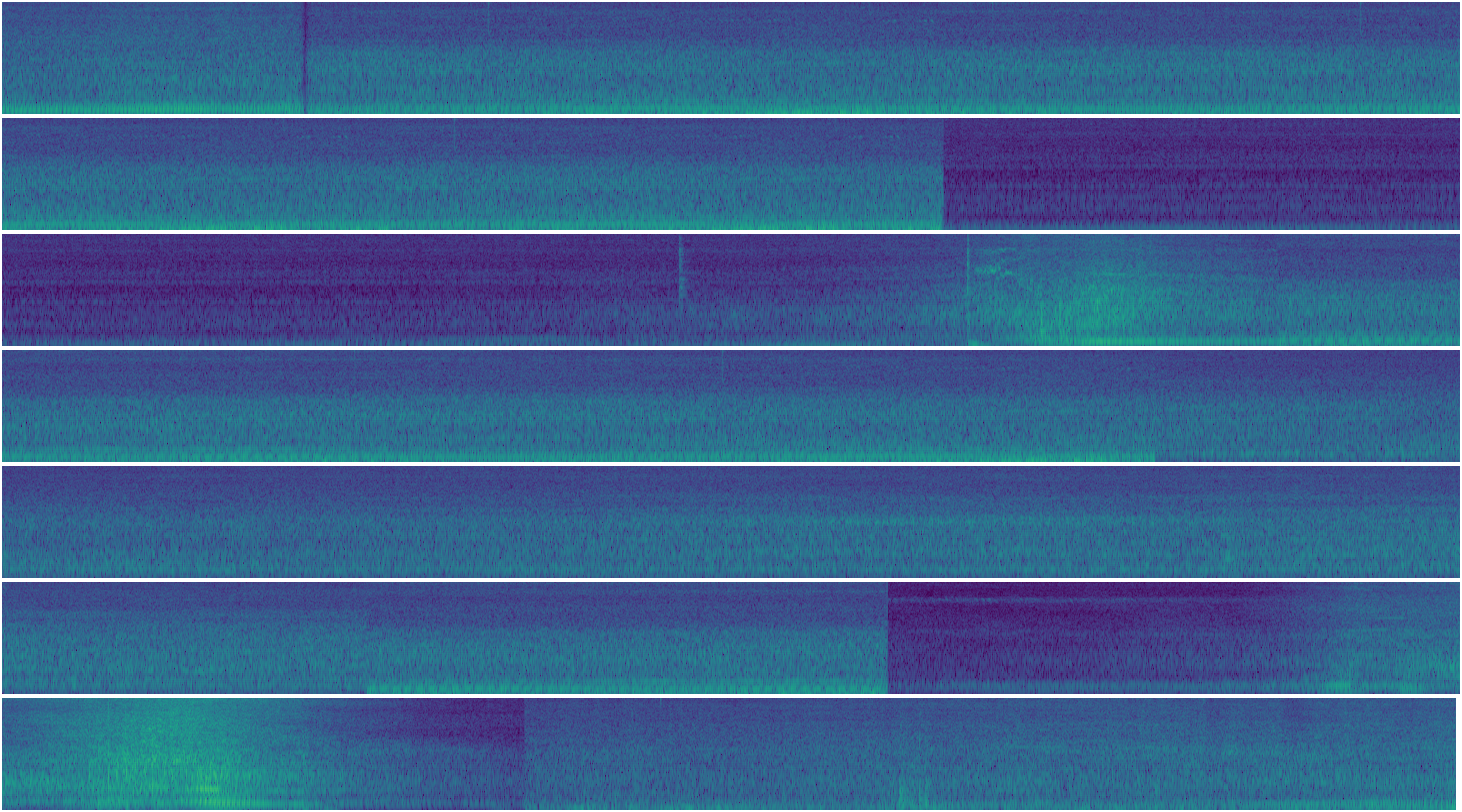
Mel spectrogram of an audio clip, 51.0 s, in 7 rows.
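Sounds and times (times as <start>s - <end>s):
steady engine drone: 0.0s - 43.2s
car engine passing by: 18.2s - 21.2s, 42.1s - 51.0s.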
